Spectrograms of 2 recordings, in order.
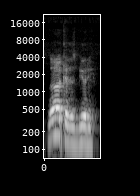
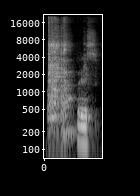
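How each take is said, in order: First: Said in the usual way. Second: Breathy whisper of awe over the dish; whispered admiration. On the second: Real, not acted. Cook whispering to viewers over the finished plate, hushed. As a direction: hush it, like you can't believe how good it looks.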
